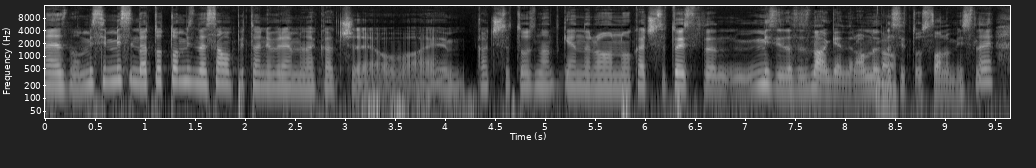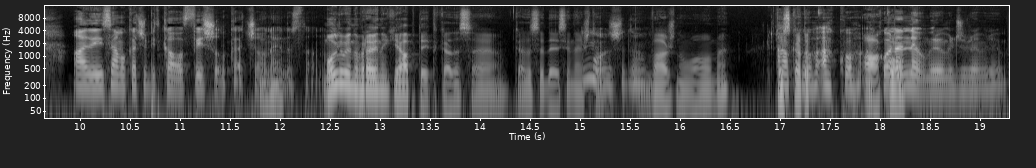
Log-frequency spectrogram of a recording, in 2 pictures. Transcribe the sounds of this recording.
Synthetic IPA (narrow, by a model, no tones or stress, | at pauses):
neznamːislimːislimd̪ajet̪o̞ːt̪omislimd̪aesaːmo̞piːt̪aɲeʋɾe̞menakad̪t͡ɕḛo̰ʋa̰jkad̪t͡ɕe̥set̪o̞ːznat̪ɡeneɾalˠnokad̪t͡ɕe̥set̪ojest̪mislimd̪aseznaɡe̞neɾalˠnod̪asit̪o̞ːst̪ʋaːɾnomisli | alisamo̞kad̪t͡ɕebit̪kaoofiʃa̰lˠka̰d̪t͡ɕeonna̰j̰̪nost̪a̰ʋno̰moɡlibinapɾaʋit̪nekiapd̪ejt̪kad̪aseka̰d̪ased̪esineʃtmo̞̰ʒed̪aʋaːʒnouoʋome | okaakʰoaa̰koonaneumɾeumed͡ʑuʋɾemenue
